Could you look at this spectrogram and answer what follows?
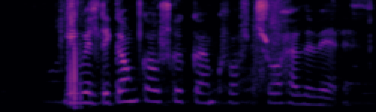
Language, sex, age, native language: Icelandic, female, 11, Icelandic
